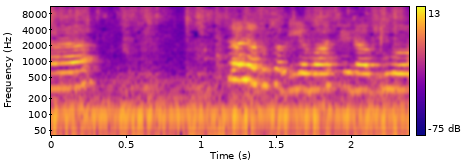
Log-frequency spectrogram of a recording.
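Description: A young child's high-pitched voice, twice, over a thin stream of tap water running into a stainless-steel sink.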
